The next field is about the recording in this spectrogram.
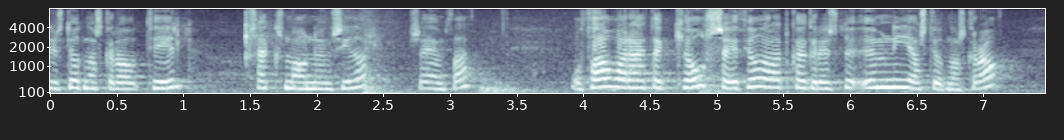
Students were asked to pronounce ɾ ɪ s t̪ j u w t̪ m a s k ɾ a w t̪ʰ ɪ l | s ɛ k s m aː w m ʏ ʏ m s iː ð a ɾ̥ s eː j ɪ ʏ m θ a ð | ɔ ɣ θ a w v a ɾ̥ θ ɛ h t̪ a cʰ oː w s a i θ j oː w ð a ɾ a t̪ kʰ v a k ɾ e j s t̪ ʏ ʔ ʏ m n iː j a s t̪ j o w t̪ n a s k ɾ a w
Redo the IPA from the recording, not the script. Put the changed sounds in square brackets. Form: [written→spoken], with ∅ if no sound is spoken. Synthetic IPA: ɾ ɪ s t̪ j [u→o] w t̪ [m→n] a s k ɾ a w t̪ʰ ɪ l | s ɛ k s m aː w [m→n] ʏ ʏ m s iː ð a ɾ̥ s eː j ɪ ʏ m θ a ð | ɔ ɣ θ a w v a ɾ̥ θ ɛ h t̪ a cʰ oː w s a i θ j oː w ð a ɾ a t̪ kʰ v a k ɾ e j s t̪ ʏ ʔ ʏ m n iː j a s t̪ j o w t̪ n a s k ɾ a w

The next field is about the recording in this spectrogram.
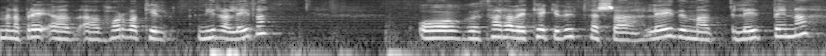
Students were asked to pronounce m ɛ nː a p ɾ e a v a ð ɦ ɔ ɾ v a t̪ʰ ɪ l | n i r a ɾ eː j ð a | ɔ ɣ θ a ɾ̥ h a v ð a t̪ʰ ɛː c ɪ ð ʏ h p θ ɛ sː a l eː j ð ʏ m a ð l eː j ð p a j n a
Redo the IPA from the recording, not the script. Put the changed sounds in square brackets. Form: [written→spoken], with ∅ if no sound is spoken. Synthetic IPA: m ɛ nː a p ɾ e a [v→ð] a ð ɦ ɔ ɾ v a t̪ʰ ɪ l | n i r a [ɾ→l] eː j ð a | ɔ ɣ θ a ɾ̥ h a v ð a t̪ʰ ɛː c ɪ ð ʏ h p θ ɛ sː a l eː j ð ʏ m a ð l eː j ð p [a→e] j n a

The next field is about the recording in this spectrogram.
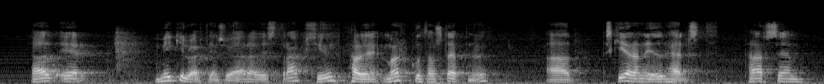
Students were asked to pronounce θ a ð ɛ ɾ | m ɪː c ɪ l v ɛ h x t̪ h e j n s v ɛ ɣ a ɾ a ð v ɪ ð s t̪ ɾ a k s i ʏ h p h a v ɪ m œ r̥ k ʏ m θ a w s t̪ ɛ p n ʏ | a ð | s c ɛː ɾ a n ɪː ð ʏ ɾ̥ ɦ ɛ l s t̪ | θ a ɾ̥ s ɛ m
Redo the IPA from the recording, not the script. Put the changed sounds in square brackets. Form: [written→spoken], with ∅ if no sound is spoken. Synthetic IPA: θ a ð ɛ ɾ | m ɪː c ɪ l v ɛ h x t̪ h e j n s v ɛ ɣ a ɾ a ð v ɪ ð s t̪ ɾ a [k→x] s i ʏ h p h a v ɪ m œ r̥ k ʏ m θ a w s t̪ ɛ p n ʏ | a ð | s c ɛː ɾ a n ɪː ð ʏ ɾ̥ ɦ ɛ l s t̪ | θ a ɾ̥ s ɛ m

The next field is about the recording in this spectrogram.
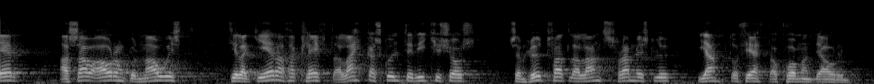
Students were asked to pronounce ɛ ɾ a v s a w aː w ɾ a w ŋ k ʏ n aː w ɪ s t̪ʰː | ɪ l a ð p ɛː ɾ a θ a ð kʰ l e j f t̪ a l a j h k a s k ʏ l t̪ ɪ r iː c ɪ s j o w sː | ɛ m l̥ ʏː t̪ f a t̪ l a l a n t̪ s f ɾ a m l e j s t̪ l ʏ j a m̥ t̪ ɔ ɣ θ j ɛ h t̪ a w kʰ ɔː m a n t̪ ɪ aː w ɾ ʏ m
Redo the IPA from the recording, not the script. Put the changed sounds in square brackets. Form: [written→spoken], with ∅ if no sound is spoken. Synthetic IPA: ɛ ɾ a [v→ð] s a w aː w ɾ a w ŋ k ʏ n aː w ɪ s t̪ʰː | ɪ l a ð [p→c] ɛː ɾ a θ a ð kʰ l e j f t̪ a l a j h k a s k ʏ l t̪ ɪ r iː c ɪ s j o w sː | ɛ m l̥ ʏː t̪ f a t̪ l a l a n t̪ s f ɾ a m l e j s t̪ l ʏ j a m̥ t̪ ɔ ɣ θ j ɛ h t̪ a w kʰ ɔː m a n t̪ ɪ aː w ɾ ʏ m

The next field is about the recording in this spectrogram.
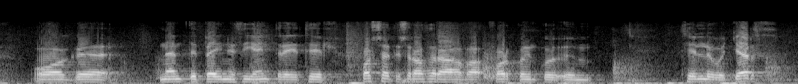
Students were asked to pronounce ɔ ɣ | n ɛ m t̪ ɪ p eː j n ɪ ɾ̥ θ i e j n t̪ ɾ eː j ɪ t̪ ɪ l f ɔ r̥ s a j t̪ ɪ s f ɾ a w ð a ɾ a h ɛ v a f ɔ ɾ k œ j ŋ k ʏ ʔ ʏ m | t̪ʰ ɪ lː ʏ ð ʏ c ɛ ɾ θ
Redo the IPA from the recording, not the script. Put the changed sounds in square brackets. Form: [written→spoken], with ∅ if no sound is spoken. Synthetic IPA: ɔ ɣ | n ɛ m t̪ ɪ p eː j n ɪ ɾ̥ θ i e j n t̪ ɾ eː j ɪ [t̪→t̪ʰ] ɪ l f ɔ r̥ s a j t̪ ɪ s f ɾ a w [ð→θ] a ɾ a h [ɛ→a] v a f ɔ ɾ k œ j ŋ k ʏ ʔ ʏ m | t̪ʰ ɪ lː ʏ [ð→ɣ] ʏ c ɛ ɾ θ

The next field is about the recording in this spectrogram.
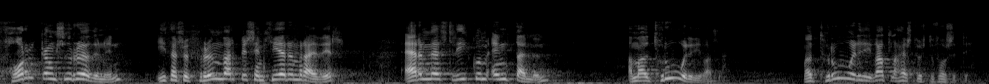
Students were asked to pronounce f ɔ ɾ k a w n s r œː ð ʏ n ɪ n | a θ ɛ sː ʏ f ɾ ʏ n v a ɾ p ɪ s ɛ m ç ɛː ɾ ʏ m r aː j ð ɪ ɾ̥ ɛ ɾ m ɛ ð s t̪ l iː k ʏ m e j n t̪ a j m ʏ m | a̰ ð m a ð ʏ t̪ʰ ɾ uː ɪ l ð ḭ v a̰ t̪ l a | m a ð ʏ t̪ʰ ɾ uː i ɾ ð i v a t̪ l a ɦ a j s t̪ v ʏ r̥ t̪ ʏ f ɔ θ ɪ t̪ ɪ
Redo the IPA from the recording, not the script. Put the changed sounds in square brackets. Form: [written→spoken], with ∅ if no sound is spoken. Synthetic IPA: f ɔ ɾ k a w n s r œː ð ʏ n ɪ n | [a→i] θ ɛ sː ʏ f ɾ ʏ [n→m] v a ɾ p ɪ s ɛ m ç ɛː ɾ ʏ m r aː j ð ɪ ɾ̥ ɛ ɾ m ɛ ð s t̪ l iː k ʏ m e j n t̪ a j m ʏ m | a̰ ð m a ð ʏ t̪ʰ ɾ uː ɪ [l→ɾ] ð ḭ v a̰ t̪ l a | m a ð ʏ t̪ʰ ɾ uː [i→ɪ] ɾ ð i v a t̪ l a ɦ a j s t̪ v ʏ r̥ t̪ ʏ f ɔ [θ→s] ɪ t̪ ɪ

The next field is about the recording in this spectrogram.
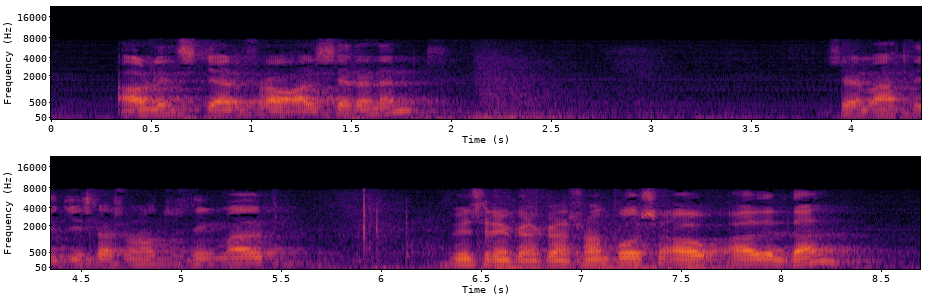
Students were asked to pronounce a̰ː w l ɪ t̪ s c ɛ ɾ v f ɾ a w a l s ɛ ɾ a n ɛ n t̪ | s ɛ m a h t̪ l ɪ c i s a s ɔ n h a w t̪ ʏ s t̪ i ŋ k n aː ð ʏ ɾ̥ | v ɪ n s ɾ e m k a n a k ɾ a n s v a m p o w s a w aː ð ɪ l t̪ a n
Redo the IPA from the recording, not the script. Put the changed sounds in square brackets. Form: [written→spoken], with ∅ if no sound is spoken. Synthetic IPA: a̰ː w l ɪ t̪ s c ɛ ɾ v f ɾ a w a l s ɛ ɾ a n ɛ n t̪ | s ɛ m a h t̪ l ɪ c i s a s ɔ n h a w t̪ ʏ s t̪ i ŋ k [n→m] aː ð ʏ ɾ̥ | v ɪ n s ɾ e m k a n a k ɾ a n s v a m p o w s a w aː ð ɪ l t̪ a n

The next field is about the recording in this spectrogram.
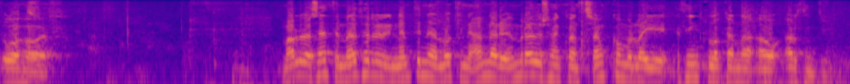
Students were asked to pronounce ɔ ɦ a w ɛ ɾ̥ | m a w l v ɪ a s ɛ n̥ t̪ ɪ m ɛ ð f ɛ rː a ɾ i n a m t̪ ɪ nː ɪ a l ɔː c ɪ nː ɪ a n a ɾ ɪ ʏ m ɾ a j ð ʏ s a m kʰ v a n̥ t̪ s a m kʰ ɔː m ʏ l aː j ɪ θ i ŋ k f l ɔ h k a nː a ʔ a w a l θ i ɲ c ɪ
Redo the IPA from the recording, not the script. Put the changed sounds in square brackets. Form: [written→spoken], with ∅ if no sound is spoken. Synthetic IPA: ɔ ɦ a w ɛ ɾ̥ | m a w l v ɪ a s ɛ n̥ t̪ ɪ m ɛ ð f ɛ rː a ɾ i n [a→ɛ] m t̪ ɪ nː ɪ a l ɔː c ɪ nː ɪ a [n→nː] a ɾ ɪ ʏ m ɾ a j ð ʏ s a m kʰ v a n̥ t̪ s a m kʰ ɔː m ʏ l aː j ɪ θ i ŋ k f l ɔ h k a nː a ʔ a w a l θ i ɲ c ɪ

